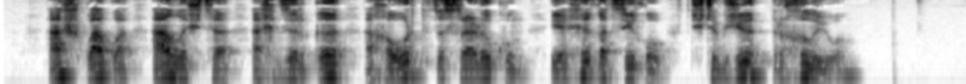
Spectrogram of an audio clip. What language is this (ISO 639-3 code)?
abk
